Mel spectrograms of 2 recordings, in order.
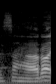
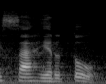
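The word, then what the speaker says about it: سهرت: Ini yang benar bukan sahara ya, tapi sahirtu.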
